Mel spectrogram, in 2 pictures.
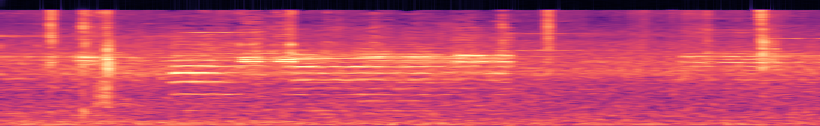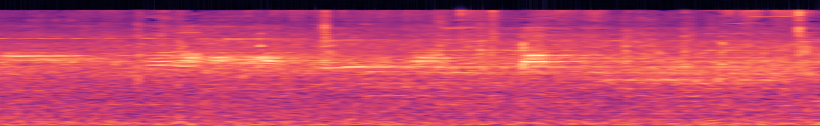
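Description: Road traffic rumbling steadily, with several short horn toots. A few sharp clicks sound over it.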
